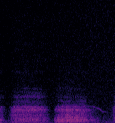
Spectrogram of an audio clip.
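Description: Faint breathing close to the microphone: two breaths, each about half a second long.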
